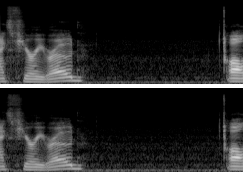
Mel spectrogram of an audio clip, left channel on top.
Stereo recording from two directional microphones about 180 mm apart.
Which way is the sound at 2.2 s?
20° left (ahead or behind).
